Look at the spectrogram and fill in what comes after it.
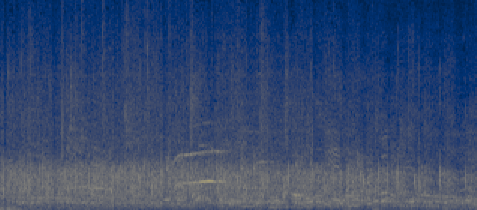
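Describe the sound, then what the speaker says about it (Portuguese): A crowd at a school graduation ceremony applauds the teachers in sustained, dense clapping, with a faint voice and crowd murmur mixed into the steady roar. "Uma salva de palmas para as professoras."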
